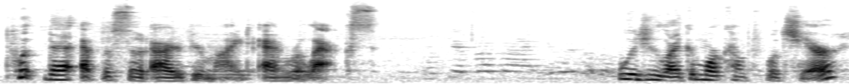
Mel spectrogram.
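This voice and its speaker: A woman voicing a soothing middle-aged man, an art expert, in a measured tone. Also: on the low side, lively intonation, creaky, mellow, voice pushed down, rough recording.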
